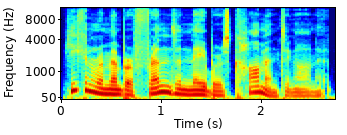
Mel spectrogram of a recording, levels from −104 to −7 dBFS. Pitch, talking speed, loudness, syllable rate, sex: 130 Hz, 195 wpm, -18 LUFS, 5.4 syllables/s, male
